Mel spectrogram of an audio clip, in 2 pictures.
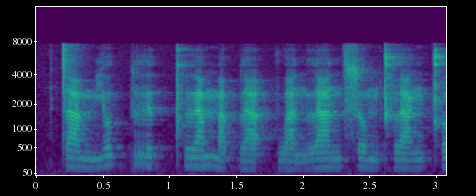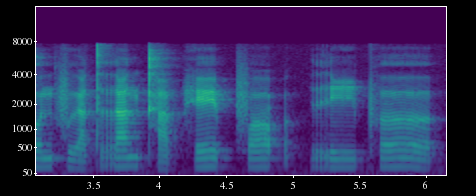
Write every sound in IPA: t a˨˩ m j o˥˩ k̚ p r ɯ˦˥ k̚ pʰ ɯ˦˥ a̯ m a˨˩ p̚ l a˨˩ ʔ k w a˩˦ n l a˧ n s o˧ m kʰ l a˦˥ ŋ kʰ o˦˥ n f ɯ˩˦ a̯ t r a˥˩ n kʰ a˨˩ p̚ h eː˥˩ p̚ f ɔ˥˩ ʔ | r iː˧ pʰ ɤː˥˩

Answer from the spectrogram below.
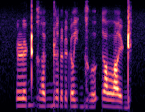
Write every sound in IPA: ɭ ə ɖ ɡʱ ɐ ɡ ɖ œ r ɽ ʊ j ɡʱ ʊ ʔ i lˠ i ɖ

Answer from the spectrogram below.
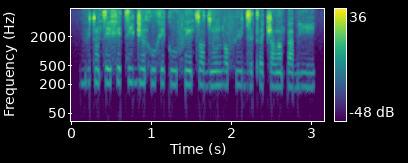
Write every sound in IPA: b y t õ t͡s e x e t͡s i d͡ʒ ə̃ x u x e k u f ẽ t͡s ɔ d͡z ũ ʎ ɔ f y d͡z ə tʼ ə t͡ʃ ə lˠ ə̃ p a b i

